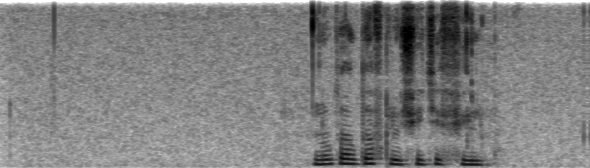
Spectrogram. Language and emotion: Russian, neutral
